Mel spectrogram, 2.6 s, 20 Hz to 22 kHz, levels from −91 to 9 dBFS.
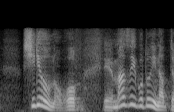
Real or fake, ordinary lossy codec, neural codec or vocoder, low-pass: fake; none; codec, 16 kHz, 0.5 kbps, X-Codec, WavLM features, trained on Multilingual LibriSpeech; none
